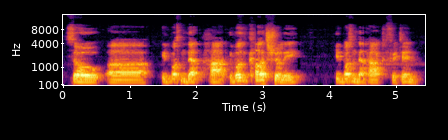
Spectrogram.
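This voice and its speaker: Low-voiced Sri Lankan-born man, hesitant. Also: steady tone, measured pace. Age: middle-aged. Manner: hesitant, many restarts and fillers. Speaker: interviewee. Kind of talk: reflective casual conversation. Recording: echoey room, faint background noise, mic at a distance.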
